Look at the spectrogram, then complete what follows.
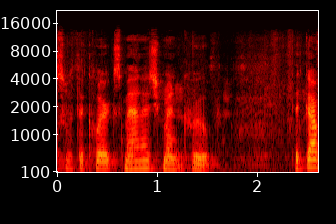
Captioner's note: speaking French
